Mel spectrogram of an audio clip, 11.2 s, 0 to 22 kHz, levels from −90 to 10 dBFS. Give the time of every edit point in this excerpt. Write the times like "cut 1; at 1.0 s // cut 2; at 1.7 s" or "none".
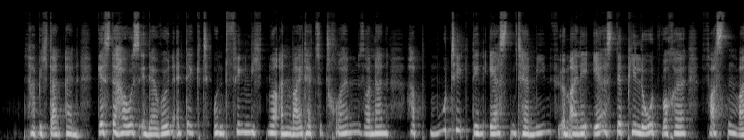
cut 1; at 3.2 s // cut 2; at 6.4 s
